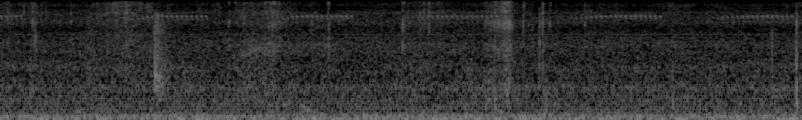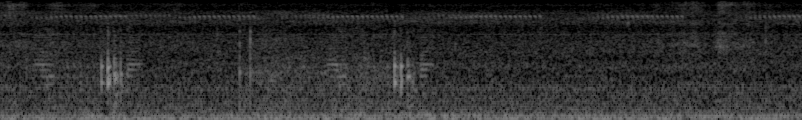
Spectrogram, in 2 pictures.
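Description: Faint outdoor ambience: a high-pitched insect chirp repeating about every half second over a low steady hum, with a few faint short clicks.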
